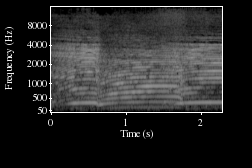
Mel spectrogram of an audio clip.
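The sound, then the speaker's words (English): Cattle mooing in a cattle tent at a farm show: loud, sustained lowing runs through the whole clip, rich in harmonics, with a couple of brief dips in pitch along the way and no voices. “In the cattle tent, Graham Powell is pampering his prize cows, standing next to them with a bucket to catch their droppings so they don't soil their bedding straw.”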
